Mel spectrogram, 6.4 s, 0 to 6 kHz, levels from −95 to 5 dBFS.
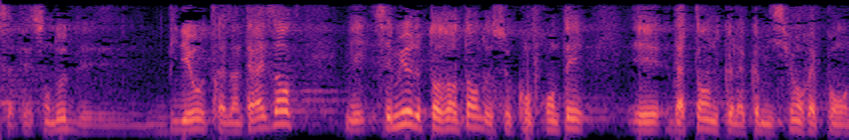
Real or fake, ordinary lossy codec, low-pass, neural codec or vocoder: real; none; 5.4 kHz; none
